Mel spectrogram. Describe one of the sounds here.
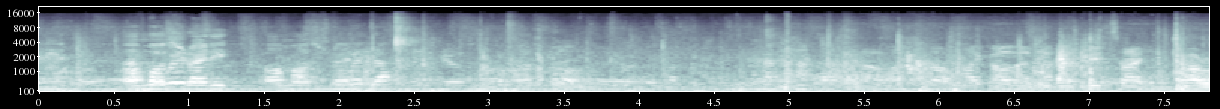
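Several young men talk and chatter nearby.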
